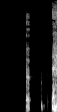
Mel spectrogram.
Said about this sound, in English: Sorry, it happens on this drinking show. You burp sometimes.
